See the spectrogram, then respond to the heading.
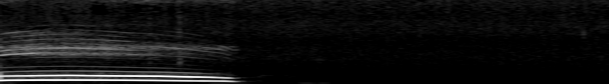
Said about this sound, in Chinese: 这时。灌木丛中传出了一声狼嚎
